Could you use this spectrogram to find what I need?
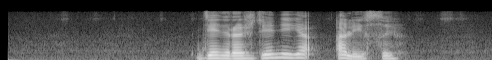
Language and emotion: Russian, neutral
